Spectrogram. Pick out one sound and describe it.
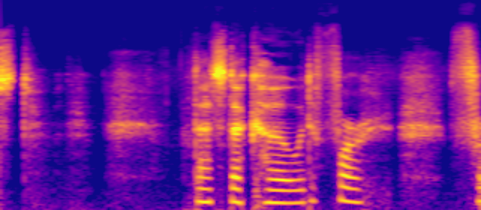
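Fingers rub and tap against a stiff card.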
